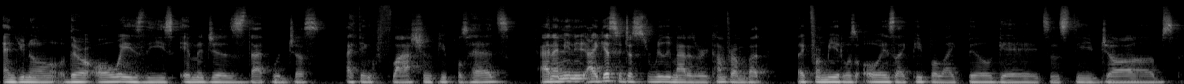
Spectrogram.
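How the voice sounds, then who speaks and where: Here a man speaks at a moderate pace in a fairly low pitch, somewhat breathy, with fairly even intonation. The recording is very clean with a silent background. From Zambia. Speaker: entrepreneur. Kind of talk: casual chat.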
